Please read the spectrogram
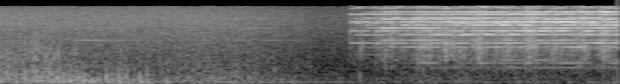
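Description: Altar bells rung at the elevation of the chalice during the consecration at Mass. A bright ring of several high tones starts a little over a second in and rings on.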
